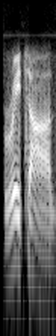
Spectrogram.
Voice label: "retard", GPWS; A32X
